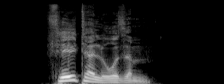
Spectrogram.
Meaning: strong dative masculine/neuter singular of filterlos
- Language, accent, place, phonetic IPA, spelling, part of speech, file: German, Germany, Berlin, [ˈfɪltɐloːzm̩], filterlosem, adjective, De-filterlosem.ogg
